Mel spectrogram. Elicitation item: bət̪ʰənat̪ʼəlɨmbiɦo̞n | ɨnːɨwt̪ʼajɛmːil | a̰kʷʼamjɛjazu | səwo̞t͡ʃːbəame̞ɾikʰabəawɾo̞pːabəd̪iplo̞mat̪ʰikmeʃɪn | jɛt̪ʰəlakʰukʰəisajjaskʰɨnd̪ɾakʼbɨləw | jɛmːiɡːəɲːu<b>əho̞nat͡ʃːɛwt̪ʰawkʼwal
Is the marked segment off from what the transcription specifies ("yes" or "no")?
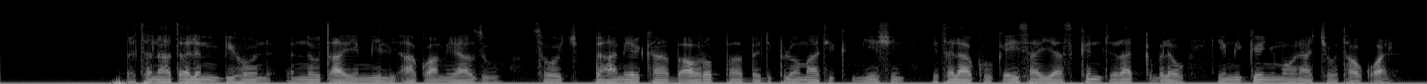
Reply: yes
